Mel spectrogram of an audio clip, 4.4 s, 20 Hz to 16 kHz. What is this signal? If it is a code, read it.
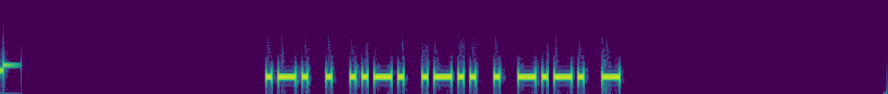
Morse code, heard as a keyed tone, about 40 wpm, 700 Hz. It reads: REFLECT
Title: Seven Letter Words - 40wpm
